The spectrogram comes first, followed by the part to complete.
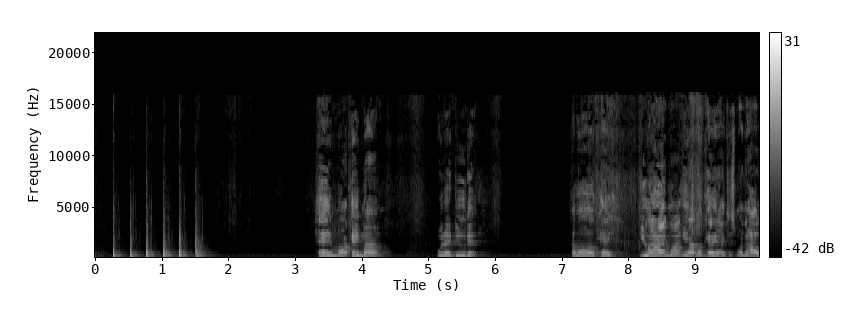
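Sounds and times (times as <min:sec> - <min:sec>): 
sharp solid knocks on a door: 0:00.2 - 0:01.8
speech: 0:03.4 - 0:04.4, 0:05.1 - 0:05.9, 0:07.1 - 0:09.9.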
